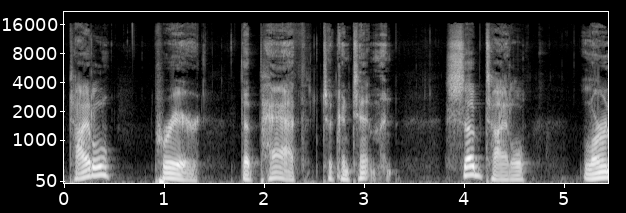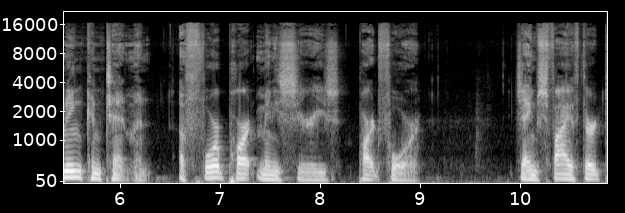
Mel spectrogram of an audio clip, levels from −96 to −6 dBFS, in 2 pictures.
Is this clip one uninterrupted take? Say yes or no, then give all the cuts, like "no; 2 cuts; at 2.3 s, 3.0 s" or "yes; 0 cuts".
yes; 0 cuts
